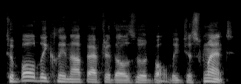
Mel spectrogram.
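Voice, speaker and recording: A man guesting on a podcast, telling stories in a lively chatty way with quick asides and restarts. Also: mid-range voice, heavy background noise. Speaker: podcast guest, sci-fi podcast co-host. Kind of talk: casual interview chat.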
